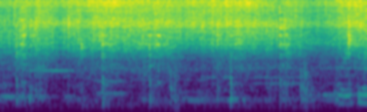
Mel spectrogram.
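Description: Chicken curry with potatoes being stirred and fried in a pan, a steady broadband sizzle running throughout with repeated scraping strokes of a spoon at an uneven rhythm, close and fairly loud, no talking.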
